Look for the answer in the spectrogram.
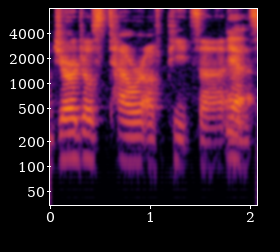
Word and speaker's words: Giorgio's: It has an I in it, which is throwing me off. – It's spelled G-I-O-R-G-I-O's. – I want to say Giorgio's.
